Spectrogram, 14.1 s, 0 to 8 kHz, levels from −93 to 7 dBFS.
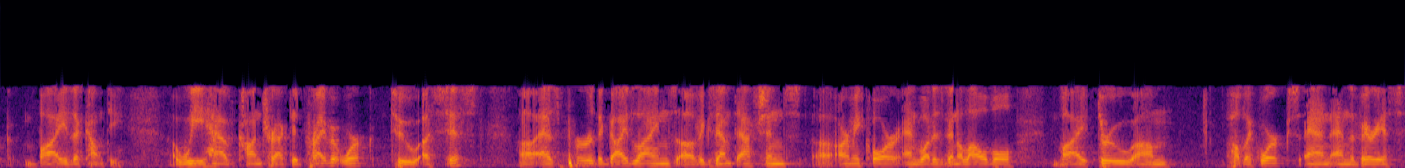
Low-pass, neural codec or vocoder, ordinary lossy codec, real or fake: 7.2 kHz; none; AAC, 16 kbps; real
